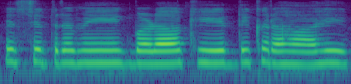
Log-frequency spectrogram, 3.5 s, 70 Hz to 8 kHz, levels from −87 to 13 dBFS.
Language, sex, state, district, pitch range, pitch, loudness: Hindi, female, Madhya Pradesh, Bhopal, 225-240 Hz, 230 Hz, -16 LUFS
